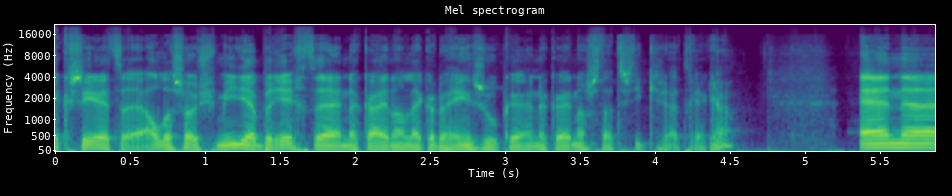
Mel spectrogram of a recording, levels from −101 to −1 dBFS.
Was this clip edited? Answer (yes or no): no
